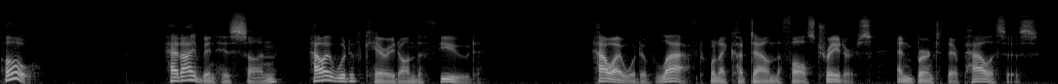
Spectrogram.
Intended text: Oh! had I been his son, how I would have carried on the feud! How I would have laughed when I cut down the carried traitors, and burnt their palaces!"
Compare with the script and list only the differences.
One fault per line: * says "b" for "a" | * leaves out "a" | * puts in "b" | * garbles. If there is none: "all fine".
* says "false" for "carried"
